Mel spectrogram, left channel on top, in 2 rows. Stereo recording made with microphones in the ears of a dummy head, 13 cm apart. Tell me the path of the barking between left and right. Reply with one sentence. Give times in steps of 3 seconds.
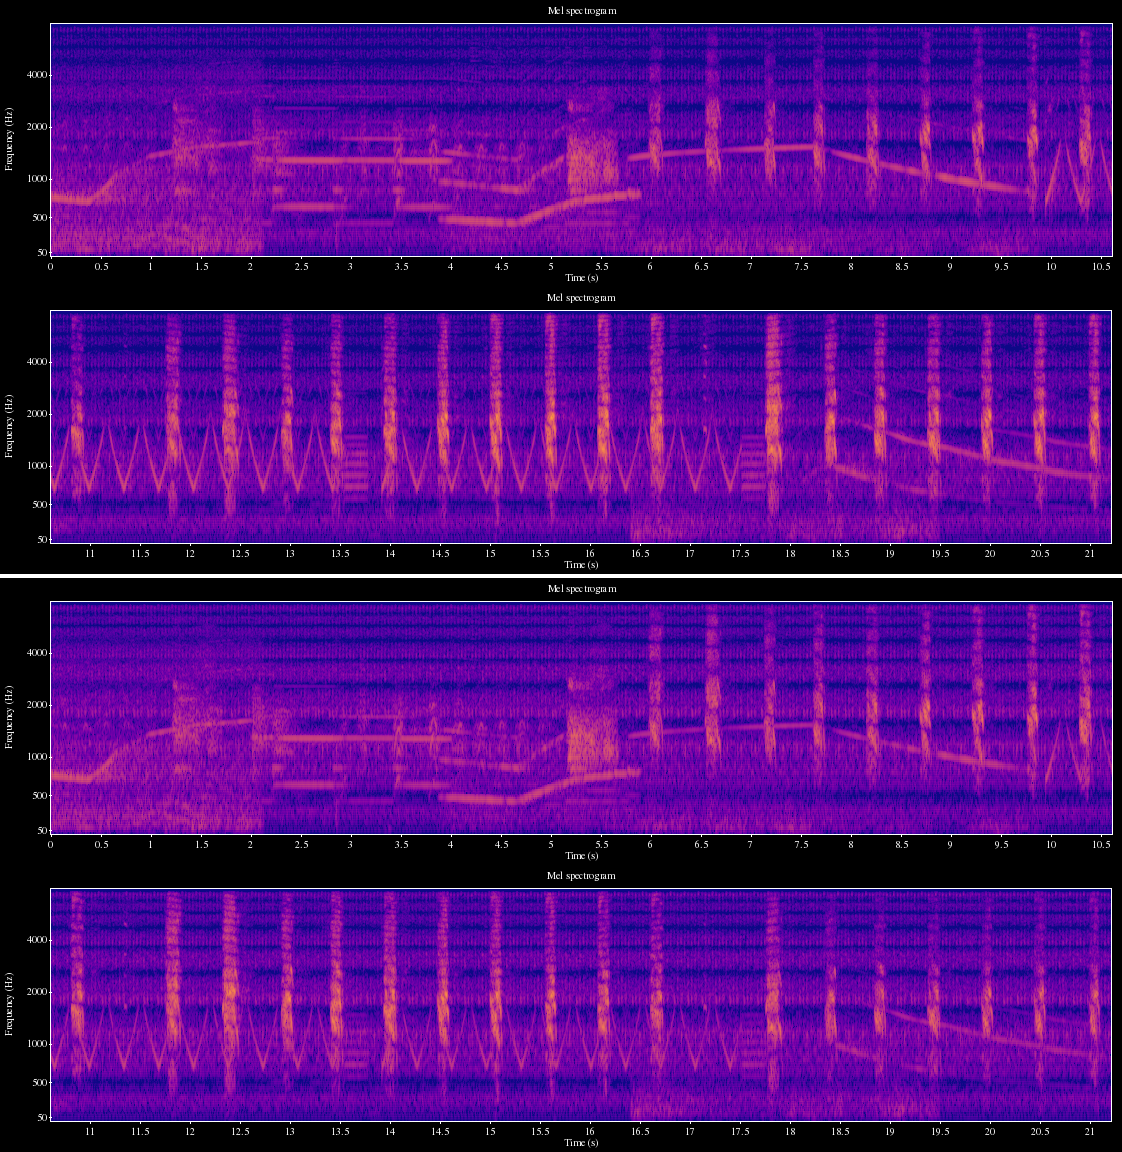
You can hear the barking on the right from 0 s and on the left from 15 s.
